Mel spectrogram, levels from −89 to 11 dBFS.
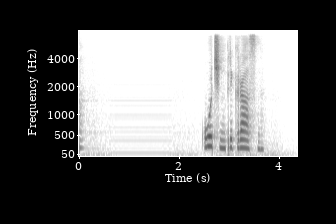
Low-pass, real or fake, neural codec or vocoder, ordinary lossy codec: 7.2 kHz; fake; codec, 16 kHz, about 1 kbps, DyCAST, with the encoder's durations; AAC, 48 kbps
